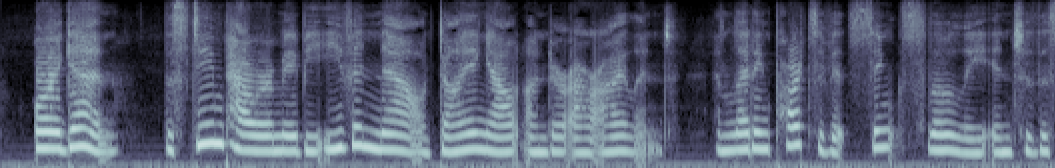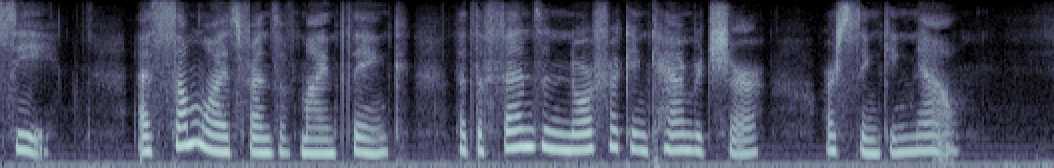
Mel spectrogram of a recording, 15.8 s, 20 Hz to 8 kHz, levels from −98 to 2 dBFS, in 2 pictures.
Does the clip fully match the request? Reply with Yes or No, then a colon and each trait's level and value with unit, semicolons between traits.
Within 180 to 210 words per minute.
No: average, 155 wpm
